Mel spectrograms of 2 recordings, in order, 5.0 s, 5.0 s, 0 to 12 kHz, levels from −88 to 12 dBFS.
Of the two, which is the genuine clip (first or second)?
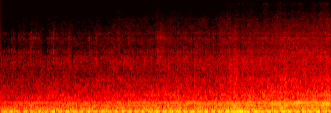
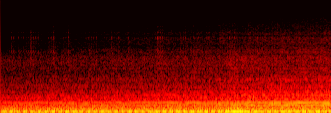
second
